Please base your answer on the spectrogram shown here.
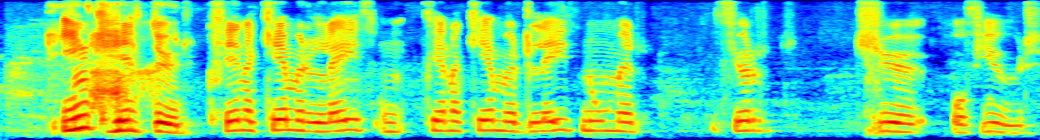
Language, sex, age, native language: Icelandic, male, 14, Icelandic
